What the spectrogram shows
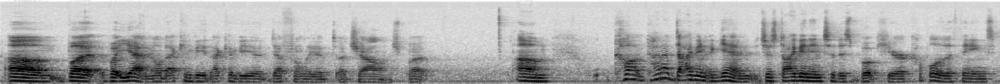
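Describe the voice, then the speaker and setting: A man hosting a casual podcast interview, restarting his sentences often and quick to agree. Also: medium pitch. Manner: stammering restarts, quick affirmations. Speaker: podcast host. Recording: roomy, with clear noise.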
